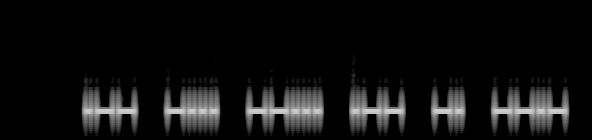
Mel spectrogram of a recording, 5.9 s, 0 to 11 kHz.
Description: Morse code, heard as a keyed tone, about 22 wpm, spaced as for 16 wpm, 700 Hz. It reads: WB7WNQ
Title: USA Call Signs - 2x Character Spacing - 22wpm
